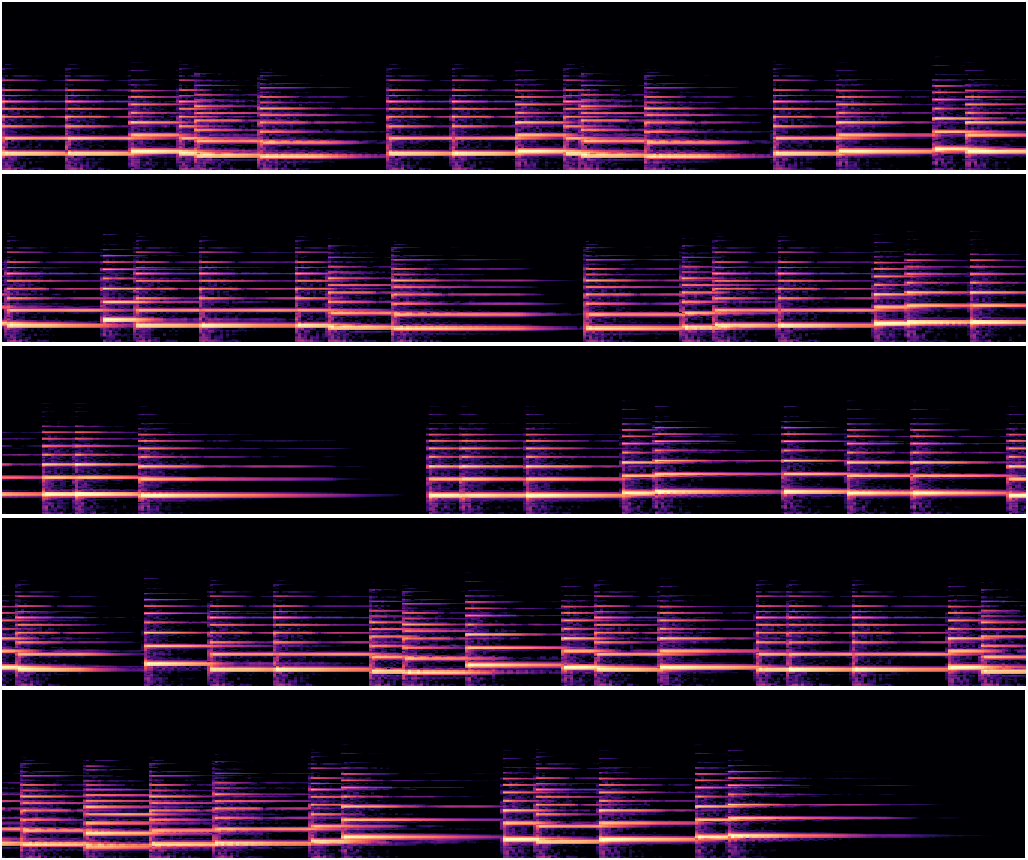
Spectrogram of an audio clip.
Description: Air de bertsos - Voir fiche   Pour savoir plus sur cette section
Zazpi puntuko berezia
ABDEF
